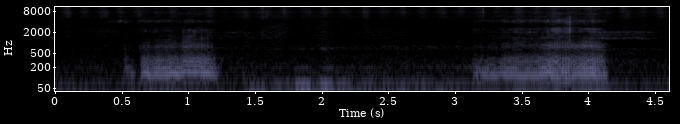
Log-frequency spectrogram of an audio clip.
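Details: Blue French Bulldog, two years old, being given affectionate attention, makes two low rumbling grumbles separated by a pause, with a person talking softly nearby.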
